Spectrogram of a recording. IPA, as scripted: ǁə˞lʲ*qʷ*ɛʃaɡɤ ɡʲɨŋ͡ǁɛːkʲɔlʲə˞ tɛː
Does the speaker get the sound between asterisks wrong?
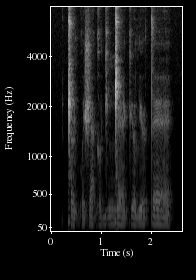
yes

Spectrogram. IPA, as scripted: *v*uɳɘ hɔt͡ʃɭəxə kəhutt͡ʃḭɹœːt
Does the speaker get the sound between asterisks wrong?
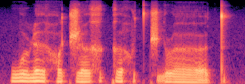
yes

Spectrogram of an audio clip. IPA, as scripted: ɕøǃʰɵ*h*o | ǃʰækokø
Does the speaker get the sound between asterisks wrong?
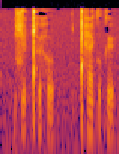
no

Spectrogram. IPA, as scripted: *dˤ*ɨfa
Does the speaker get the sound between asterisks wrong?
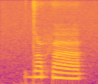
no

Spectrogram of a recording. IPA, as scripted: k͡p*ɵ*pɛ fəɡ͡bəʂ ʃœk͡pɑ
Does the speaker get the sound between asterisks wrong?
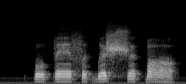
yes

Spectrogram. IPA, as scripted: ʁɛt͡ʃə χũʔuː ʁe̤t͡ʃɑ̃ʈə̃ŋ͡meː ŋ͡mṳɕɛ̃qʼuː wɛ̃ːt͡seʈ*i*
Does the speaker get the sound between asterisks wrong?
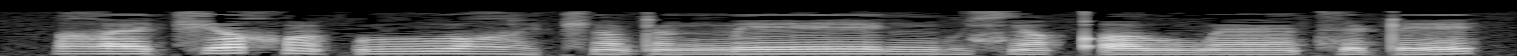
yes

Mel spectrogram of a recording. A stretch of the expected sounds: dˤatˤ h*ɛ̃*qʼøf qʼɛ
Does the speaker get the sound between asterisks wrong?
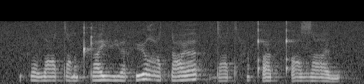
yes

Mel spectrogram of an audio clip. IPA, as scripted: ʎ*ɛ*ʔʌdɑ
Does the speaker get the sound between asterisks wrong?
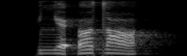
no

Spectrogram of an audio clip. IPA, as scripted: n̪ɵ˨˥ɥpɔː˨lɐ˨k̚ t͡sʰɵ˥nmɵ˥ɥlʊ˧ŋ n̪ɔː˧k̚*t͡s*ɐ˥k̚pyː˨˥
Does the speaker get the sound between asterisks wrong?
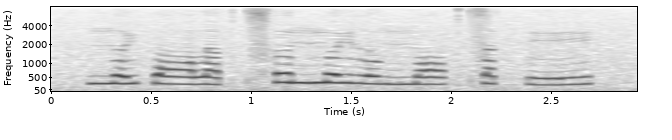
no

